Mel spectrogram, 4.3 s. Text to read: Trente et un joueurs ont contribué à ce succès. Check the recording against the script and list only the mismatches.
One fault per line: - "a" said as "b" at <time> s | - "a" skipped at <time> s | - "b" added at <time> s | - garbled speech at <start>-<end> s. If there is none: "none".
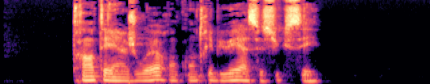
none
